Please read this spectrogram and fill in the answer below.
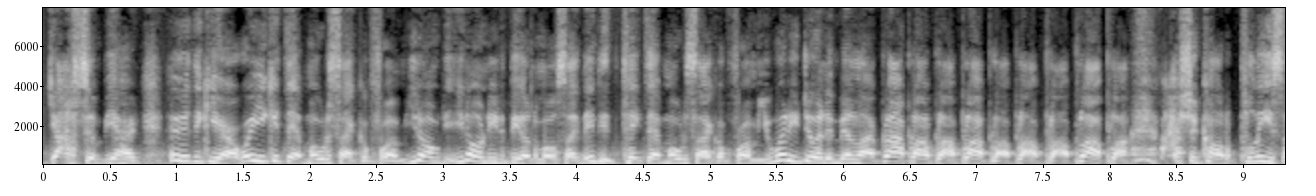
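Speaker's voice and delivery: high-pitched hammed-up Karen rant; mocking Karen voice. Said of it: "talking all kind of junk".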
